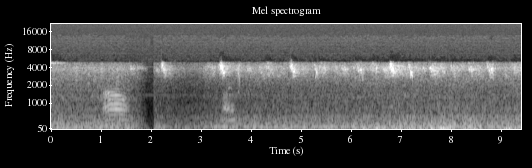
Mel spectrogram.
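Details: Pallas's cat kittens, 3 to 7 weeks old, caught by a motion-activated trail camera at a zoo; one clear arched, harmonic mew near the start, a fainter second later, over steady chattering of background birds and low rumble.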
